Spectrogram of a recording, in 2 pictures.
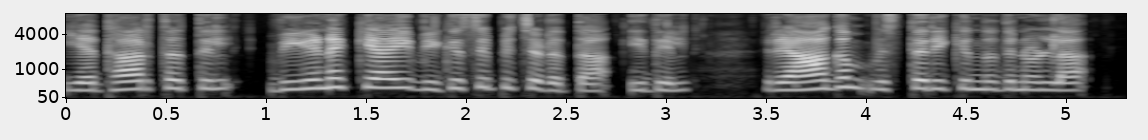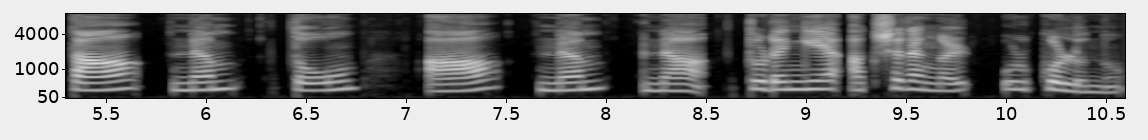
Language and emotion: Malayalam, neutral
